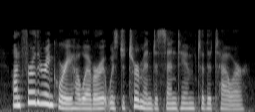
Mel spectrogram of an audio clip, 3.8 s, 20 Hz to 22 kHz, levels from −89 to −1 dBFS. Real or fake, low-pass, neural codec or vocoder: fake; 7.2 kHz; autoencoder, 48 kHz, 128 numbers a frame, DAC-VAE, trained on Japanese speech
